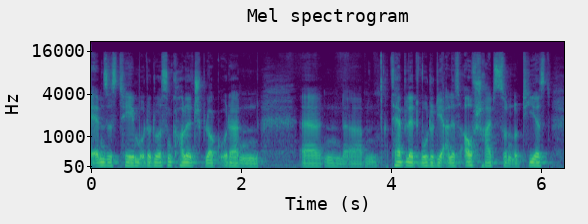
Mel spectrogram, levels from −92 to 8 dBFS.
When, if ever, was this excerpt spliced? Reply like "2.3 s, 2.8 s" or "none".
none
